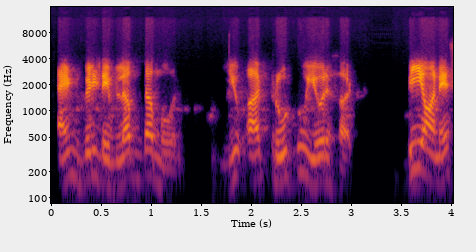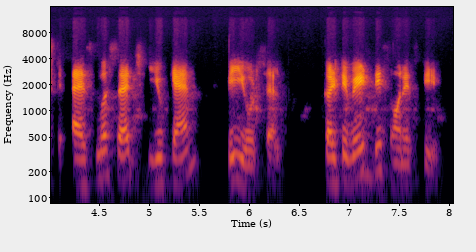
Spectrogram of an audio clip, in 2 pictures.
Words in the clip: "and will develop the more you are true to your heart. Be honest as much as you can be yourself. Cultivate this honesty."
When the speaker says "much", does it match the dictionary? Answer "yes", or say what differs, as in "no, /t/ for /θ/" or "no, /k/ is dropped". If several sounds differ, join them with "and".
no, /s/ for /tʃ/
